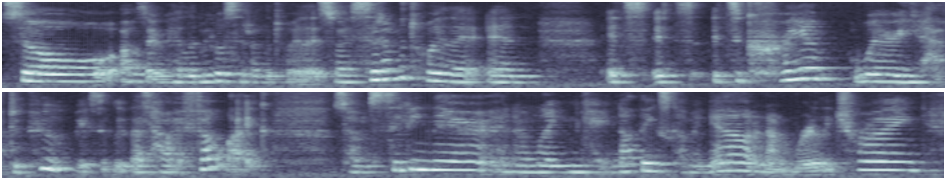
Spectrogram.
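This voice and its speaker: A soft-spoken woman with a high pitch is heard amid noticeable background noise and audible room echo. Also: ordinary pitch variation, fairly quick pace. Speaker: beauty vlogger. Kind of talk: casual storytelling vlog. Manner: rambling, hesitant.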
